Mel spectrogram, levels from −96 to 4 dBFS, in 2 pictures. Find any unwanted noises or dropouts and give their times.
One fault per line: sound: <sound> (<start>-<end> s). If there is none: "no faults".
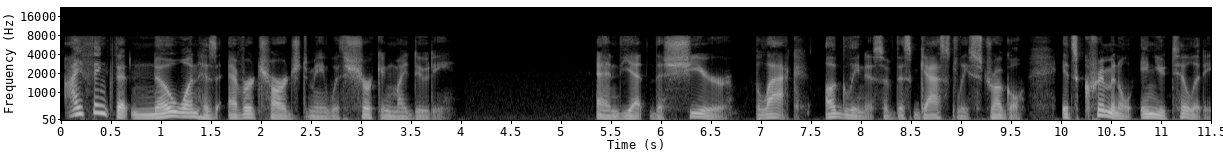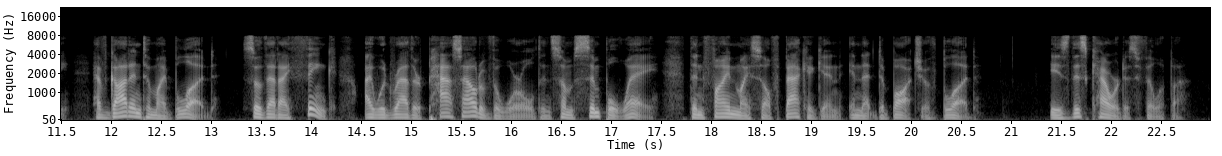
no faults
